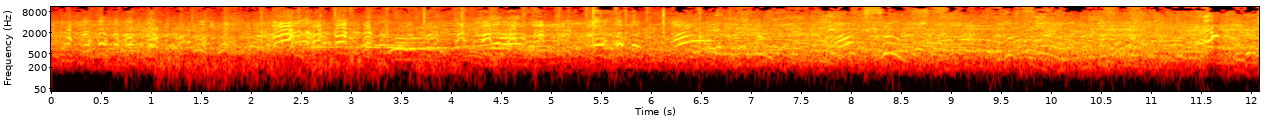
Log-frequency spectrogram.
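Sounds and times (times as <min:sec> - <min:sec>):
people talking over one another: 0:00.0 - 0:12.0.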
